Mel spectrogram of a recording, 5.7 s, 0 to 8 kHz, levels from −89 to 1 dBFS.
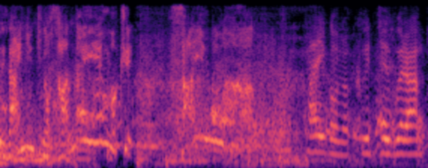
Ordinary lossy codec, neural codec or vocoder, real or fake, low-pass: none; codec, 24 kHz, 3 kbps, HILCodec; fake; 7.2 kHz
